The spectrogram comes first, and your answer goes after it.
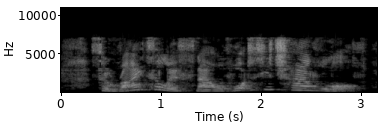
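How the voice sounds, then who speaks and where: A woman with a Yorkshire accent speaks in a fairly high pitch with very wide pitch swings. Her voice is somewhat breathy. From Yorkshire, northern England. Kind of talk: training talk for parents. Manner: conversational, uses fillers.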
